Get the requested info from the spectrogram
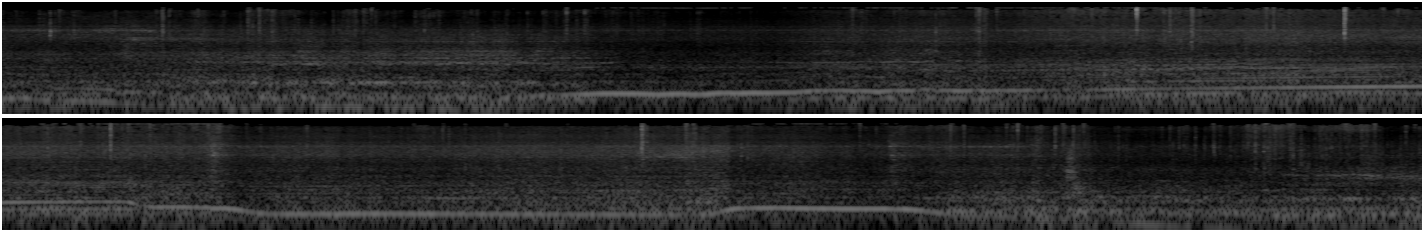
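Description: Turbocharged Saab engine heard from inside the car under hard acceleration on a race track: the revs climb for several seconds up to high rpm with boost building, fall away sharply about halfway through as the driver lifts off and brakes, rise and fall briefly again, and climb once more near the end. Steady road and wind noise runs underneath.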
